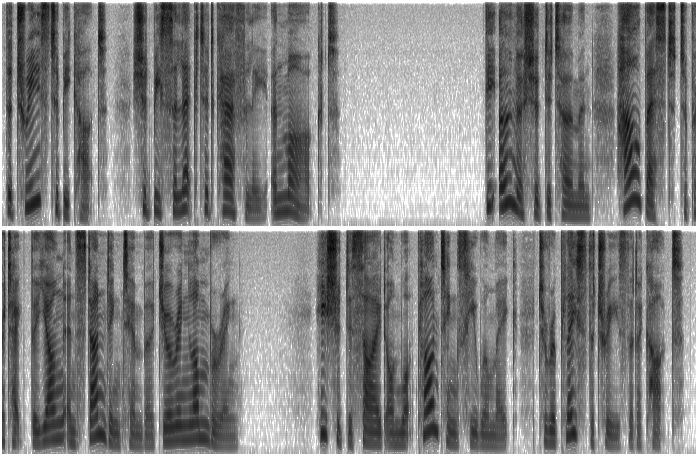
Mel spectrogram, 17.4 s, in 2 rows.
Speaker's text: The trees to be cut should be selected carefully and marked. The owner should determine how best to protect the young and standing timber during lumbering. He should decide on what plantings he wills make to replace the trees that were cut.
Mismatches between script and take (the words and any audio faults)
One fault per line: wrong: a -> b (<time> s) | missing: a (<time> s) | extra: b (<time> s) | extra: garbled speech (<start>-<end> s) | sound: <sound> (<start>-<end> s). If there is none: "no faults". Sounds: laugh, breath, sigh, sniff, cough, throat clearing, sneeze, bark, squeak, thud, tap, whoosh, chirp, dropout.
wrong: wills -> will (14.6 s)
wrong: were -> are (16.6 s)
